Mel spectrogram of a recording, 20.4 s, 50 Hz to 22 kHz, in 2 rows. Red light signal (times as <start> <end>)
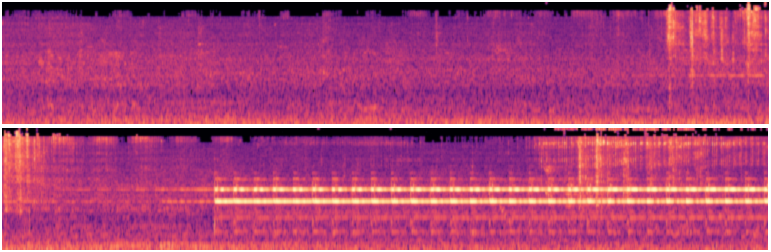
17.0 20.4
